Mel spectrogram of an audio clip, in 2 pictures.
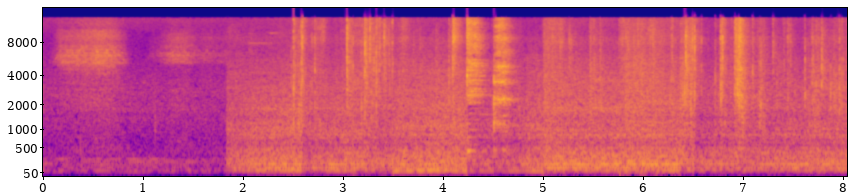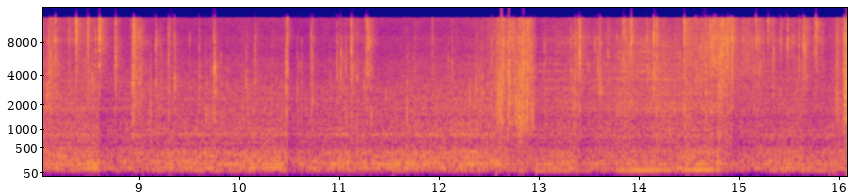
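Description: Plastic zip-lock freezer bags crinkling and rustling with many small crackles as hands handle bags of green beans and press one flat. It starts suddenly about two seconds in, after a quieter opening.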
